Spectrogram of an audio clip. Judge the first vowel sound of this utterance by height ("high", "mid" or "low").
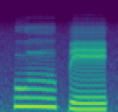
high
